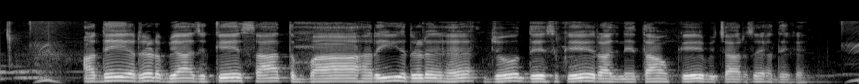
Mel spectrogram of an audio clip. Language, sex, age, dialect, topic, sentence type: Hindi, male, 18-24, Kanauji Braj Bhasha, banking, statement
